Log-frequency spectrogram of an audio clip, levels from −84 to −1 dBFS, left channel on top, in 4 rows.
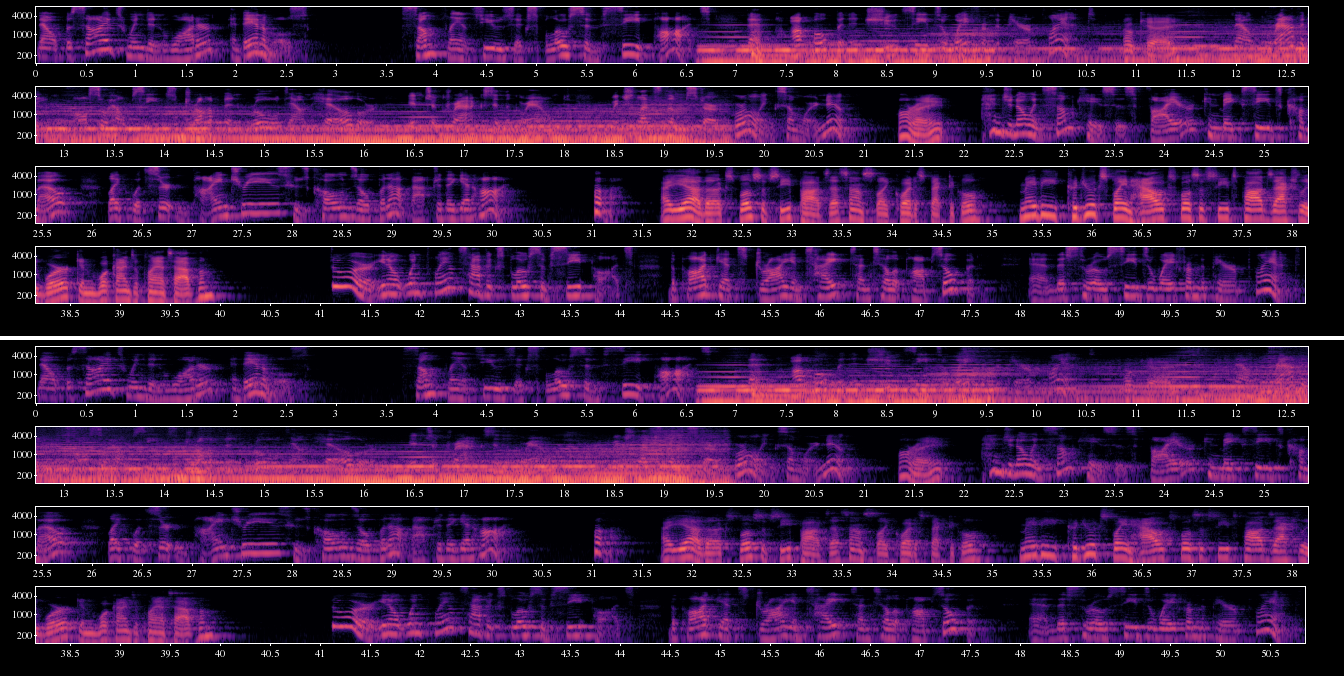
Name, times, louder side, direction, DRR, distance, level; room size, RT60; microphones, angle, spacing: voice 1, 0.0-2.7 3.7-10.4 11.9-16.1 16.4-20.9 22.2-30.2 41.1-47.6 48.1-50.7, left 4 dB, 90° left, 11 dB, 1.1 m, -38 dB
sound 1, 6.6-19.7, right 2 dB, 80° right, 1.0 m, -31 dB
voice 2, 10.9-11.5 21.3-21.8 31.0-31.3 31.7-34.9 35.3-39.9, left 6 dB, 60° left, 14 dB, 0.3 m, -32 dB
12.5 x 9.3 x 3.7 m, 0.70 s
head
